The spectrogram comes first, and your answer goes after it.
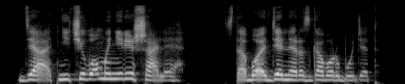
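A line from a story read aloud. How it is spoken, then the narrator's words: Gruff bark. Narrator (Russian): рявкнул я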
